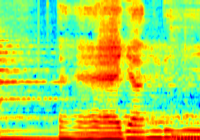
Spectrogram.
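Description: A male voice singing a Thai song over band accompaniment, with held notes that waver and a steady bass line that moves to a new note near the end.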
